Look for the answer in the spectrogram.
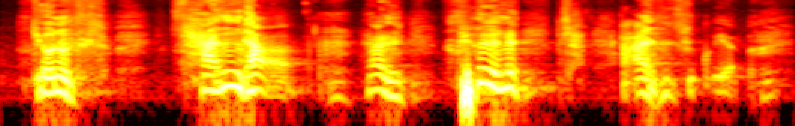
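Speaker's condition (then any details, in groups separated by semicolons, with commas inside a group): Cerebral palsy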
